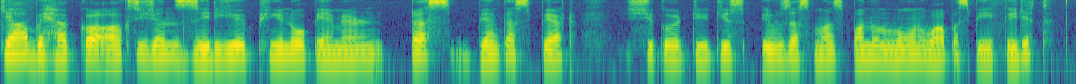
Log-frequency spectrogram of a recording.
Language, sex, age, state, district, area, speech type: Kashmiri, female, 45-60, Jammu and Kashmir, Baramulla, rural, read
